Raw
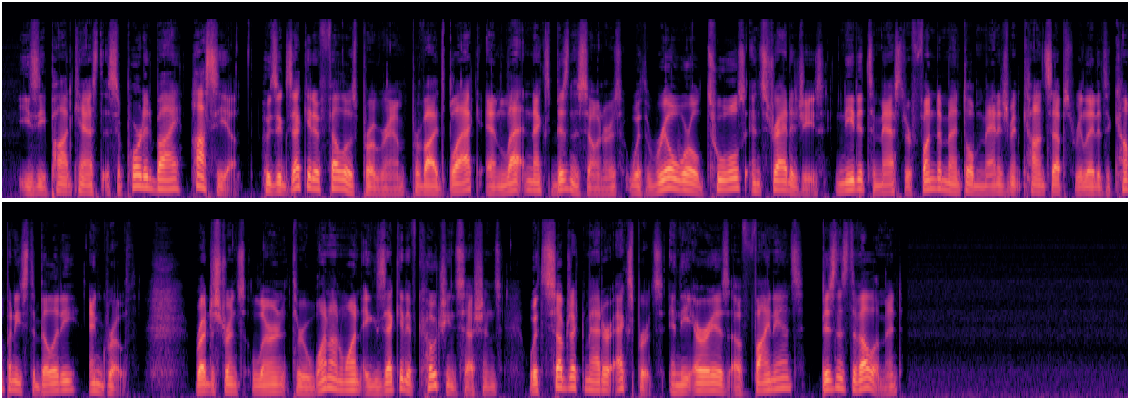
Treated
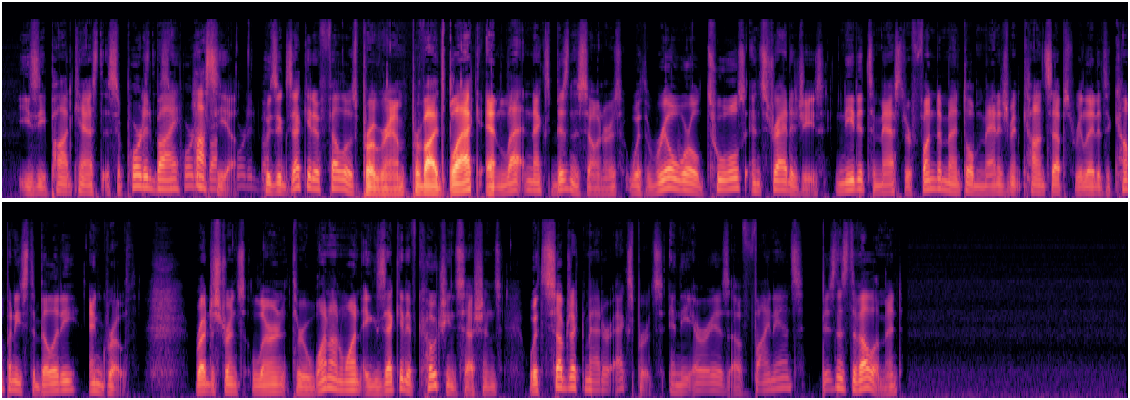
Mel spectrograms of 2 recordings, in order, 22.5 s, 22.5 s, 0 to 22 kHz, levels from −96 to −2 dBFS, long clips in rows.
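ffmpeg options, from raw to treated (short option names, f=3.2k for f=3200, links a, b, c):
-filter_complex "[0:a]asplit=2[a][b];[b]afade=t=in:st=0.88:d=0.01,afade=t=out:st=1.63:d=0.01,aecho=0:1:520|1040|1560:0.298538|0.0746346|0.0186586[c];[a][c]amix=inputs=2:normalize=0,asettb=1/sr,asplit=3[d][e][f];[d]atrim=end=17.164[g];[e]atrim=start=17.16:end=19.62,asetpts=PTS-STARTPTS,afade=t=in:d=0.004:c=qsin,afade=t=out:st=2.456:d=0.004:c=qsin,acompressor=threshold=-40dB:ratio=4:attack=3.2:release=140:knee=1:detection=peak[h];[f]atrim=start=19.616[i];[g][h]acrossfade=d=0.004:c1=hsin:c2=qsin[j];[j][i]acrossfade=d=0.004:c1=qsin:c2=hsin,asplit=3[k][l][m];[k]atrim=end=3.542[n];[l]atrim=start=3.538:end=4.932,asetpts=PTS-STARTPTS,volume=10.5dB[o];[m]atrim=start=4.928[p];[n][o]acrossfade=d=0.004:c1=hsin:c2=hsin[q];[q][p]acrossfade=d=0.004:c1=hsin:c2=hsin"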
